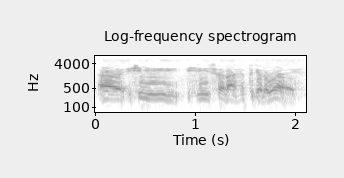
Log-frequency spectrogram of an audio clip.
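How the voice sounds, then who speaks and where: An actor playing a timid, fussy middle-aged bookkeeper who stammers nervously, in an old radio drama. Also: male voice, low voice, fairly even intonation, brisk, slightly rough. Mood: fretful. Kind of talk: 1970s radio drama acting. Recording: tinny old radio broadcast.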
